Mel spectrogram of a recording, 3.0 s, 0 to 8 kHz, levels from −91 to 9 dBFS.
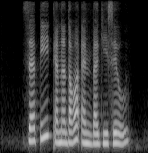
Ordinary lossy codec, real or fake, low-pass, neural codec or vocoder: none; fake; none; codec, 16 kHz, 0.5 kbps, FunCodec, trained on Chinese and English, 25 frames a second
